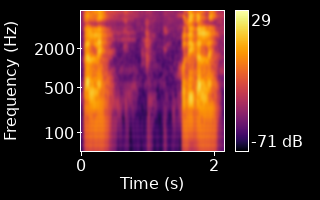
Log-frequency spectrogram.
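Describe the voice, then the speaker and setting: A man's voice: mid-range voice, fairly even intonation, a little slow, mellow. A man lecturing an accountancy class, teasing his students and dropping English terms into his explanation. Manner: code-switches into English terms.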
